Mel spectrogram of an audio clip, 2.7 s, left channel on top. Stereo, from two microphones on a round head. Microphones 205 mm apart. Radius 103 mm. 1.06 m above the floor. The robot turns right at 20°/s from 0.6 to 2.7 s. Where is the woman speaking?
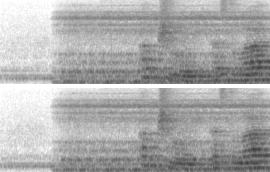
35° right (ahead or behind), 0.9 m; by 2.6 s 50° right (ahead or behind), 0.9 m.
